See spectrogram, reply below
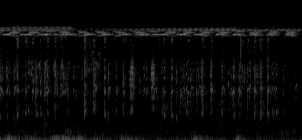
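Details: Yellow bittern chicks in a wild nest, mother feeding them: rapid scratchy ticking notes in uneven clusters with short gaps, plus soft low rustles and a constant hiss.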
